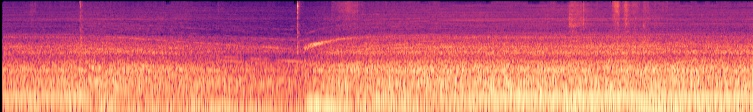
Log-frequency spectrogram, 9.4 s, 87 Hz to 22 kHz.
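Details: Respironics CA-3000 Cough Assist mechanical insufflation-exsufflation device operating: steady blower hum with a pitch shift partway through as it cycles airflow.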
